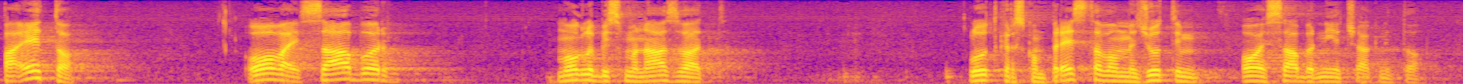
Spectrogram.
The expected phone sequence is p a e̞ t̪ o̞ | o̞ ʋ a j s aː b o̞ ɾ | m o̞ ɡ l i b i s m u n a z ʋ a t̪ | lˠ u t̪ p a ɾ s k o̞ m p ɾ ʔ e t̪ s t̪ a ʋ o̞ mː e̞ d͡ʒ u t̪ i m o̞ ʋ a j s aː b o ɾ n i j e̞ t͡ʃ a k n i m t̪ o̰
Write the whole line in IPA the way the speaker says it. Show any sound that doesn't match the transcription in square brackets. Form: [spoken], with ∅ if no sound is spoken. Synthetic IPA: p a e̞ t̪ o̞ | o̞ ʋ a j s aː b o̞ ɾ | m o̞ ɡ l i b i s m [o] n a z ʋ a t̪ | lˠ u t̪ [k] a ɾ s k o̞ m p ɾ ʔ e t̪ s t̪ a ʋ o̞ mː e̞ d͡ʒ u t̪ i m o̞ ʋ a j s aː b o ɾ n i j e̞ t͡ʃ a k n i [∅] t̪ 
